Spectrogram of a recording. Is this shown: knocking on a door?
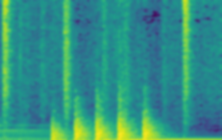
yes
